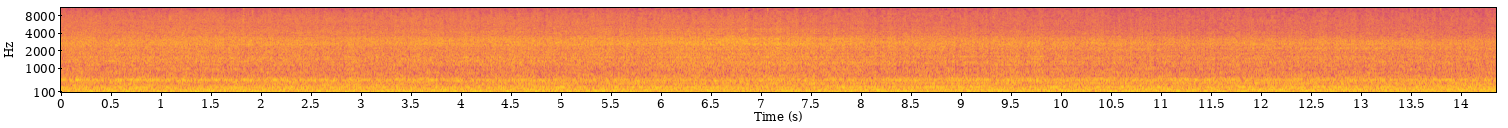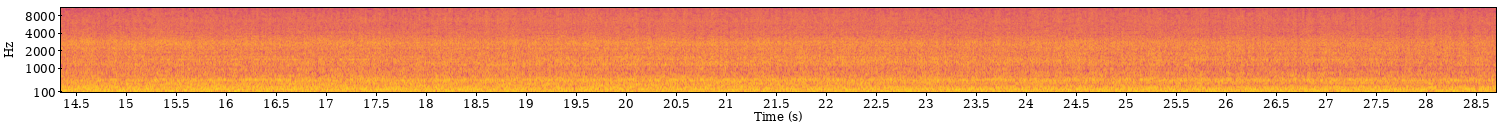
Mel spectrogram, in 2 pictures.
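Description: Automatic car wash machine running, heard from inside the car: a steady, loud rush of noise with a constant hum.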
